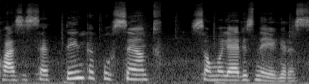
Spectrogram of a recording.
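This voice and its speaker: At a moderate pace, a woman speaks in a normal speaking voice pitched fairly high. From Brazil. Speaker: TV program host. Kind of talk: scripted narration.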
